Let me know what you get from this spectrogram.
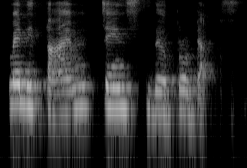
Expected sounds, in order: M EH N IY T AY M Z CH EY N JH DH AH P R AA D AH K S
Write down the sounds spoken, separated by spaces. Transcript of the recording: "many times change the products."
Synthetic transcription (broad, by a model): M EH N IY T AY M CH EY N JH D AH P R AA D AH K S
